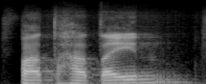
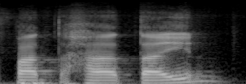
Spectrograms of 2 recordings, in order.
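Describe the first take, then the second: Both takes have the same delivery.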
